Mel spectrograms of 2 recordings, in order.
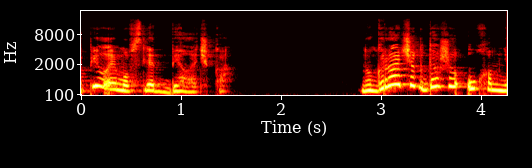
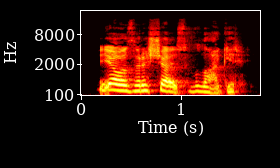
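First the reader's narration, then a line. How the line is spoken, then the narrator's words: Muttered through teeth. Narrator (Russian): процедил через плечо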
